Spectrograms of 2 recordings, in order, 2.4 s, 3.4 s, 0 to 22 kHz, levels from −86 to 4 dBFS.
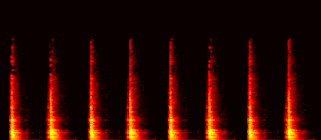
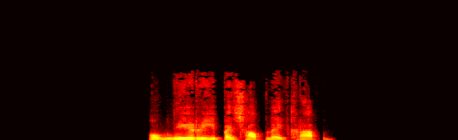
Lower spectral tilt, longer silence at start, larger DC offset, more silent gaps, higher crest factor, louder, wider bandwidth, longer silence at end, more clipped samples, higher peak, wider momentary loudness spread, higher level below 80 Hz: second, -2.5 dB/octave vs -6.5 dB/octave; second, 0.05 s vs 1.1 s; neither; first, 0.62-0.66 s, 1.22-1.26 s, 1.81-1.86 s vs none; about the same, 22 dB vs 22 dB; about the same, -23 LUFS vs -24 LUFS; first, 15.5 kHz vs 11 kHz; second, 0.2 s vs 0.95 s; neither; about the same, -2 dBFS vs -4 dBFS; second, 4 LU vs 8 LU; first, -40 dBFS vs -62 dBFS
